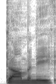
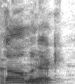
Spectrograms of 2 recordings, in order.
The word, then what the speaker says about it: Dominic: Wait a minute, Tracy's asking, is there a reason I call him Dominique instead of Dominic? Yeah, it's because I probably say it wrong, Trace. That's probably the reason why. There's no doubt about it. Yes, you do actually. It is Dominic.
